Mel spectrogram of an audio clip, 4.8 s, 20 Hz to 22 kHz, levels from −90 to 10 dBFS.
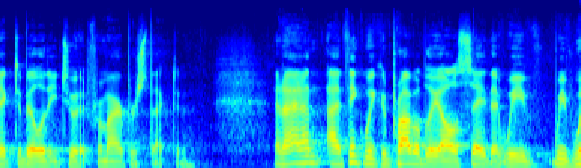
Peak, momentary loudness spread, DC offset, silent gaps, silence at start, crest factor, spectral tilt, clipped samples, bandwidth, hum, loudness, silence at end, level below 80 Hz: -8 dBFS; 17 LU; under 0.1%; none; 0 s; 20 dB; -4.5 dB/octave; under 0.1%; 16 kHz; none; -28 LUFS; 0 s; -80 dBFS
